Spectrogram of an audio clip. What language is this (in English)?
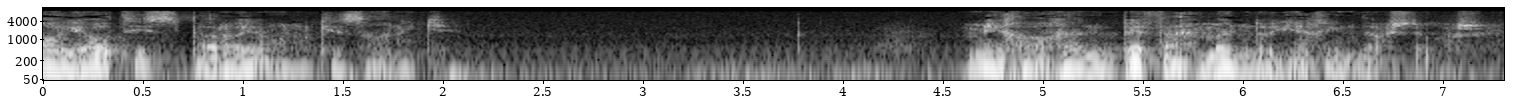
Persian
